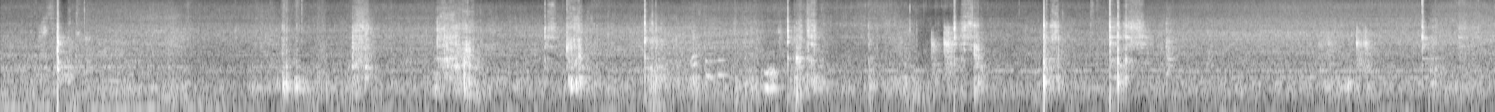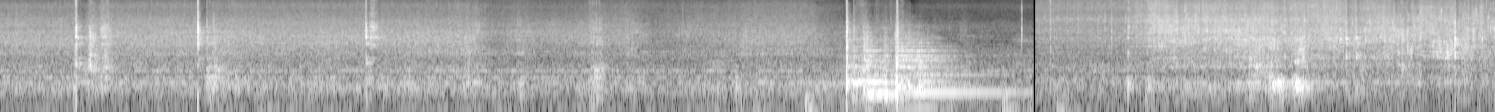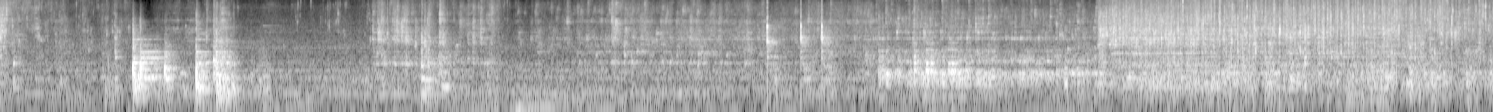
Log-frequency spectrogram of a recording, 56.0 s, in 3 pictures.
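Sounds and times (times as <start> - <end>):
greens sizzling in oil: 0.3 - 29.6, 31.6 - 39.9, 41.0 - 56.0
metal spoon scraping pot: 9.8 - 10.3, 11.8 - 12.3.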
